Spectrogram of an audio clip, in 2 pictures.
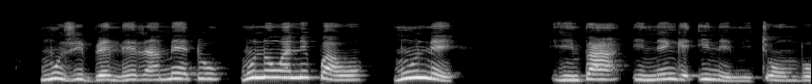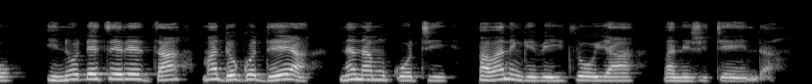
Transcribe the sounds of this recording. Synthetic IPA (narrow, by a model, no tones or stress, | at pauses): muʐibʱe̞ɮe̞rame̞ɗu | muno̞wanikwawo̞ | mune̞ | jimbaine̞ŋɡe̞ʔine̞mito̞mbo̞ | ino̞ɗe̞t͡se̞ɾe̞d͡zamadʱo̞ɡʱo̞dʱe̞ja | nanamuko̞ti | paʋane̞ŋɡe̞ʋe̞it͡ɬo̞ja | ʋane̞ʐite̞ːnda̰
